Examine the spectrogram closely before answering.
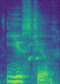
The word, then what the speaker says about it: used to: In these two phrases, they both become used to.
